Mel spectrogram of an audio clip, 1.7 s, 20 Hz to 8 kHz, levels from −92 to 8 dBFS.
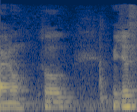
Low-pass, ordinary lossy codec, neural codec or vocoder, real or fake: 7.2 kHz; MP3, 32 kbps; none; real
